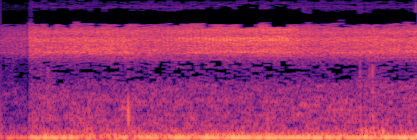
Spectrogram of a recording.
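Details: A steady, high, hissing drone from a chorus of many cicadas in woodland, with low wind rumble underneath.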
